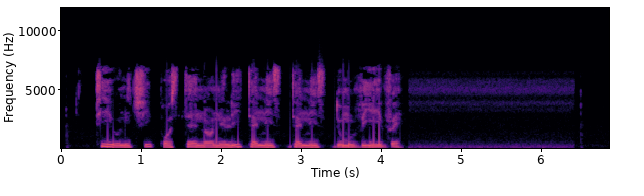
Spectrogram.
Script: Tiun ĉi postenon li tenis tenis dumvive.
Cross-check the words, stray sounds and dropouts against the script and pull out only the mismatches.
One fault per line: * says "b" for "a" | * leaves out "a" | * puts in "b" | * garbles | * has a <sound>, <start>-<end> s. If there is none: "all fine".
all fine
